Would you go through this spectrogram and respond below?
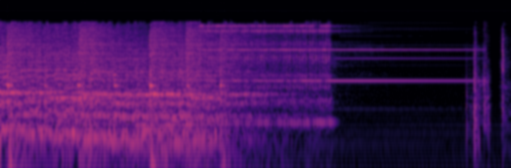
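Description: A mobile phone rings with a bright, repeating electronic ringtone for about five seconds, then a lingering tone fades before a few short clicks at the end.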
